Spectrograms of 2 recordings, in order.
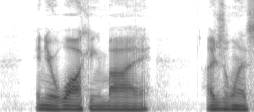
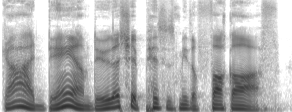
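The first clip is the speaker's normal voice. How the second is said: ordinary delivery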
